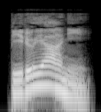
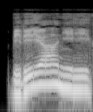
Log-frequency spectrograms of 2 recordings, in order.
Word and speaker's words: ビリヤニ: 炊き込む点にあるヒンディー語の発音お金にするとビルやーにーまたはビリアーニーが近い欧米圏では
